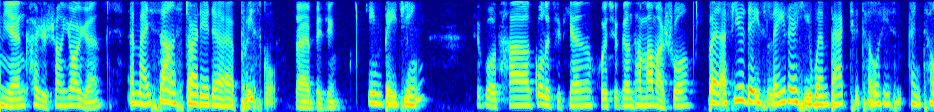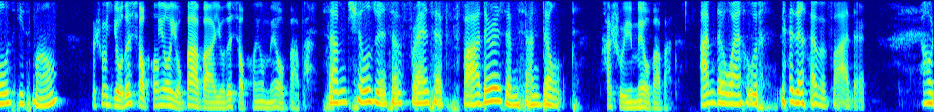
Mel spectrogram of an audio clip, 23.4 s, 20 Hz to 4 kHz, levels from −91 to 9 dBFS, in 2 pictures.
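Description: From 11.7 to 12.12 s there is repeated packet loss with a robotic sound: five gaps, the longest 32 ms, each patched by continuing the last sound, so about a quarter of that stretch is filler. It sounds choppy. On a spectrogram it shows as repeated smeared, striped blocks, and the waveform shows short repeating cycles.

Short concealed packet loss then follows at 12.96, 13.07, 13.53 and 13.61 s. Each hole of 20 to 40 ms is bridged by extrapolated sound and blended back, giving brief smears or wobbles. On the waveform these appear as tiny flattened, overly regular patches.

Throughout, the spectrogram stops at 4 kHz, which fits a narrowband G.711-style call path.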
